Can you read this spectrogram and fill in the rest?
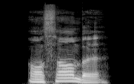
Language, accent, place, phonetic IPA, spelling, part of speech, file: German, Germany, Berlin, [ɑ̃ˈsɑ̃ːbl̩], Ensemble, noun, De-Ensemble.ogg
- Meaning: ensemble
